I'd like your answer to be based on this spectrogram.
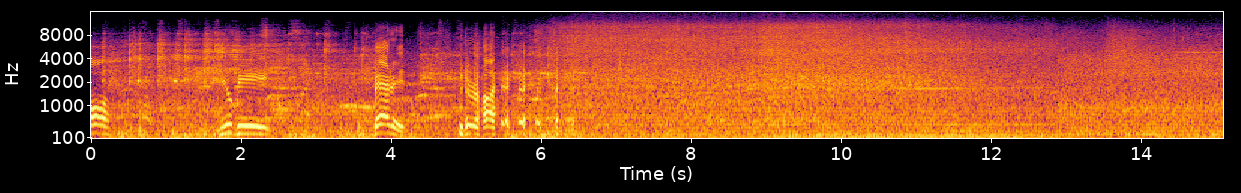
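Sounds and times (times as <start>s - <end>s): road traffic noise: 0.0s - 15.0s
vehicle engine humming: 5.9s - 13.4s.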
